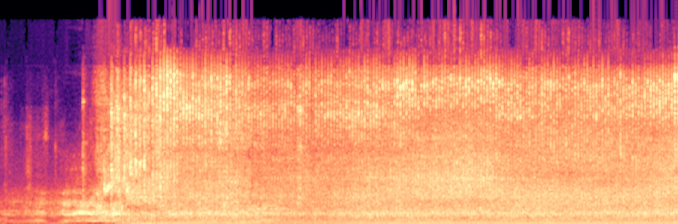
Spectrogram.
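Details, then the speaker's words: Old Tecumseh-powered Lawn Boy mower after carburetor replacement: pull-start catches within a second and settles into a steady, even single-cylinder run with no misses or hunting; sounds healthy. "Yep. For an old Tumpsa, that sounds pretty good."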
